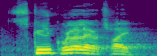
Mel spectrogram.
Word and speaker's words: Skulderlev-træ: And how do you pronounce this? Skulderlev-træ.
